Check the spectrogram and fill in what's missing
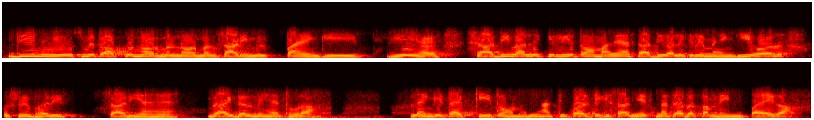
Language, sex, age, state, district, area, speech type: Hindi, female, 18-30, Uttar Pradesh, Bhadohi, rural, conversation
